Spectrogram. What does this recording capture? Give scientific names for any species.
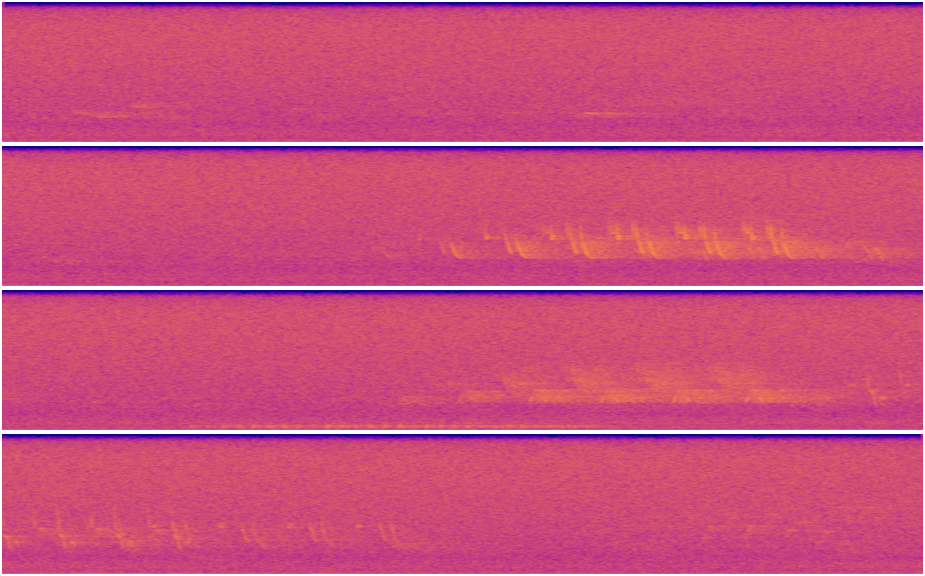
Vireo olivaceus, Seiurus aurocapilla, Dryocopus pileatus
